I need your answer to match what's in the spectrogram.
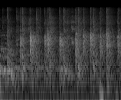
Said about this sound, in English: So you guys like communism is the question. Round of applause for communism.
